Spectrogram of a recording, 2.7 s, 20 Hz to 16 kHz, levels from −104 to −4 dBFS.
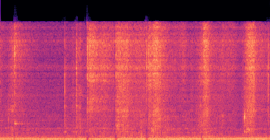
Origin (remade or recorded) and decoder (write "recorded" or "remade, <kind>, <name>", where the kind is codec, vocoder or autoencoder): remade, autoencoder, DAC-VAE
